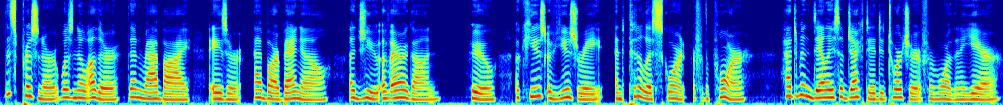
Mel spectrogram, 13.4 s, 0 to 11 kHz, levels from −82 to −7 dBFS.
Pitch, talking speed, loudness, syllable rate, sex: 210 Hz, 145 wpm, -19 LUFS, 5.0 syllables/s, female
